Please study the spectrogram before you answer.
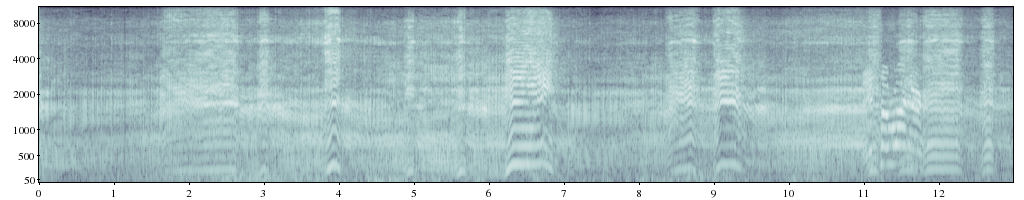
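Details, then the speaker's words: HPI Savage 21 nitro RC truck with rebuilt Dynamite .28 engine driving: loud buzzy engine rising and falling through repeated throttle blips and passes, pulling cleanly without bogging; normal running under load. "It's a good runner, too."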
